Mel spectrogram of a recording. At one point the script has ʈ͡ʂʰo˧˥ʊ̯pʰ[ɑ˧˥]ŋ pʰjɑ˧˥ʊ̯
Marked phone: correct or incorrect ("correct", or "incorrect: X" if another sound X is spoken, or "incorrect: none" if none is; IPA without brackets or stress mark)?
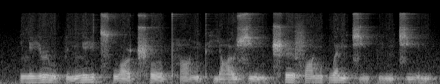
correct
